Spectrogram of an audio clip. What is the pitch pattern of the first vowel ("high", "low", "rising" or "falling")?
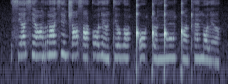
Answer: rising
